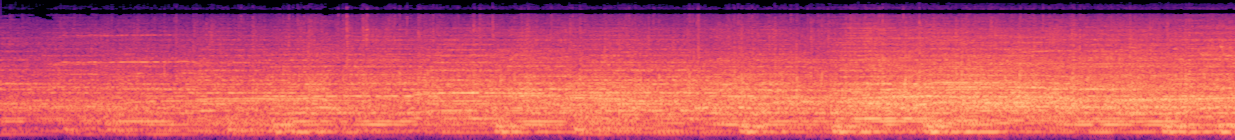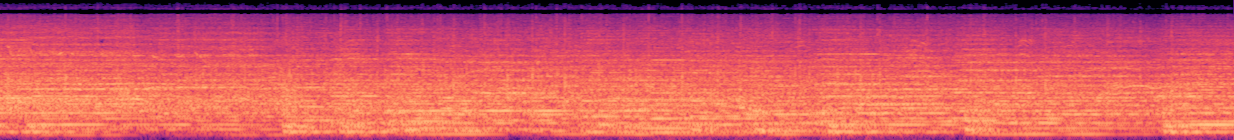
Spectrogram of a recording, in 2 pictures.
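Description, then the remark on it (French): A large crowd at a victory rally at the Louvre cheers and shouts without pause as Emmanuel Macron greets them with raised arms, a loud, dense roar of many voices that swells slightly midway and stays strong throughout, with no single speaker standing out. “salue la foule au Louvre.”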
